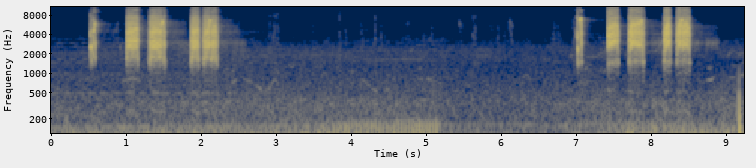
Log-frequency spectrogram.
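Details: Black francolin (kala teetar) calling twice: a phrase of about five rough, buzzy notes, several seconds of near silence with low hum, then another similar grating five-note series and a closing click.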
